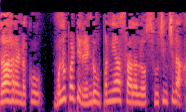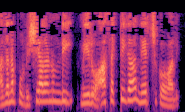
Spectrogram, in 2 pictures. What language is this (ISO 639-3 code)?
tel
